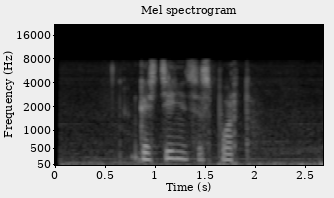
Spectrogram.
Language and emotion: Russian, neutral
